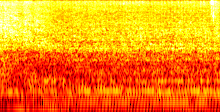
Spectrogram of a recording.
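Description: Triumph motorcycle engine idling steadily just after starting. It started with the clutch lever pulled, a sign that the sticky clutch switch, freshly sprayed with contact spray, is working again.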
